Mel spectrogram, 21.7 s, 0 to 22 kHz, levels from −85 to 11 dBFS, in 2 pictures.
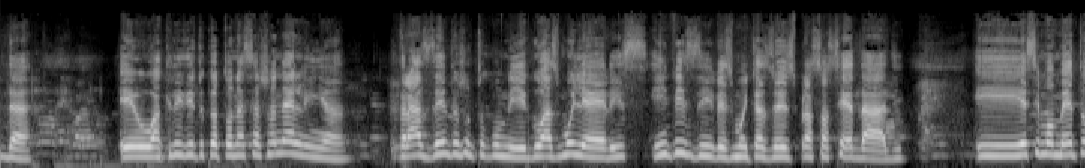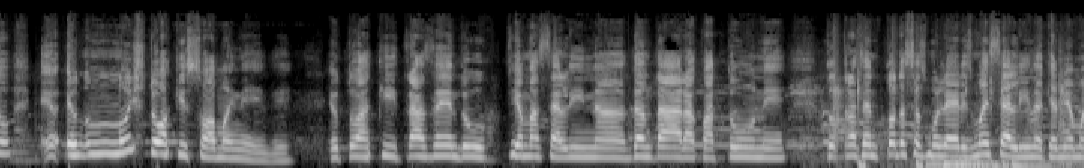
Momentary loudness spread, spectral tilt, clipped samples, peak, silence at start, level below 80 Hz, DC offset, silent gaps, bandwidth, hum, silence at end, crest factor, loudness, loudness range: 13 LU; -3.5 dB/octave; under 0.1%; -2 dBFS; 0 s; -36 dBFS; under 0.1%; none; 16.5 kHz; none; 0 s; 16 dB; -16 LUFS; 2 LU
